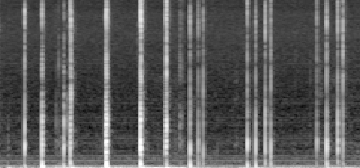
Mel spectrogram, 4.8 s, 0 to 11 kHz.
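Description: Long acrylic nails scratch and tap the surface of a small black croc-embossed patent faux leather handbag with a strap, making about 18 short, dry, bright clicks at an uneven pace. The quiet taps die away almost instantly over a faint low hum.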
